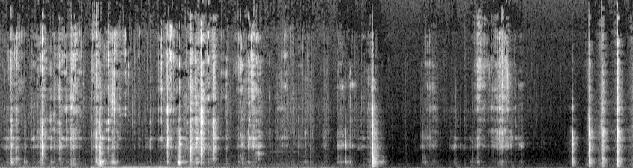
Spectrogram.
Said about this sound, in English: And you want to stir it. I like to use the little twist on there that's built into the spoon. Until you get a little bit of frost to appear on the outside.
